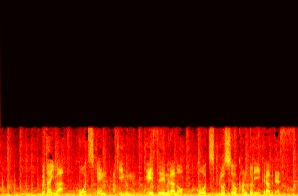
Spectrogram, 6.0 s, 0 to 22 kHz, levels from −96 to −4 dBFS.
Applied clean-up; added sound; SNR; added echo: none; none; none; none.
